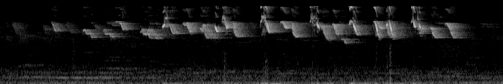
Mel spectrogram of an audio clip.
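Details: Saffron finch kept in Brazil delivers an accelerating, crowded song of high overlapping chirps that swell to a loud, continuous chatter in the second half.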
